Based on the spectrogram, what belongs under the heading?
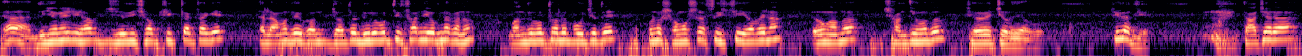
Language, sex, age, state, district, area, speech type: Bengali, male, 60+, West Bengal, Kolkata, urban, spontaneous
